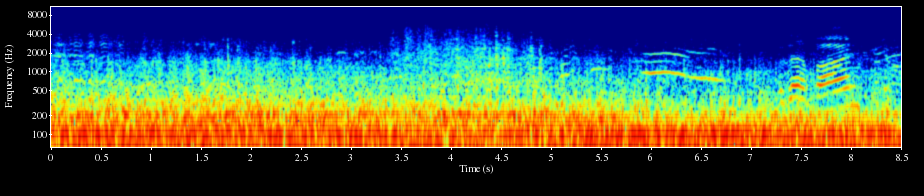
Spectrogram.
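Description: Wind buffeting the microphone over the steady rumble of a small roller coaster car running along its track. There is a short rising squeal of a voice near the end.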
